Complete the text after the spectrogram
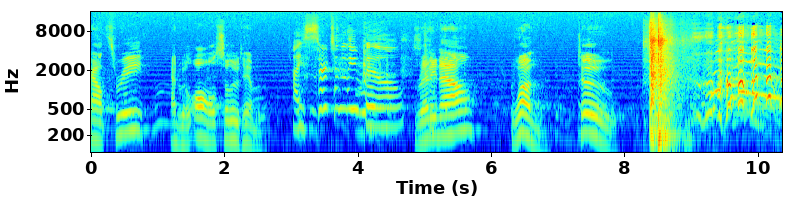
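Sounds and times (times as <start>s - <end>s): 
speech: 0.0s - 8.4s
laughter: 3.1s - 5.6s, 8.9s - 10.3s
cannon firing a giant firecracker, radio comedy sound effect: 8.3s - 9.0s.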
